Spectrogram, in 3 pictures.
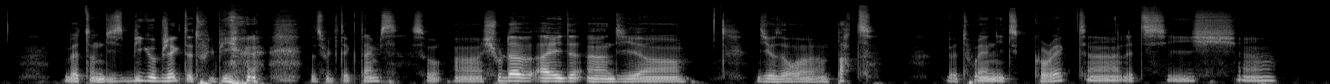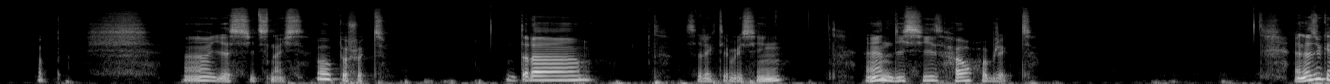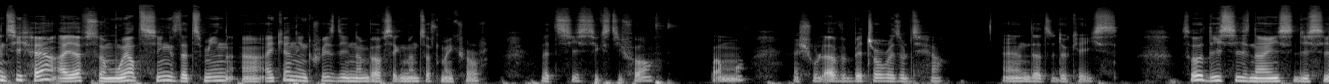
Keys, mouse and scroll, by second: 15.3 click, 16.2-23.2 middle drag, 19.7 a, 23.2-28.9 drag, 30.3-35.7 drag, 35.7-39.8 middle drag.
